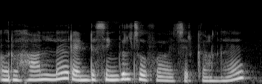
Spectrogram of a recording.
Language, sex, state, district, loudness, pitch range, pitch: Tamil, female, Tamil Nadu, Nilgiris, -16 LUFS, 185-225 Hz, 210 Hz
